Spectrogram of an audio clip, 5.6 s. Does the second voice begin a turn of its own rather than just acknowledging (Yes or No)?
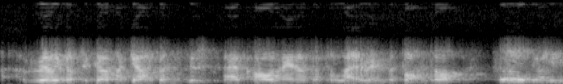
Yes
